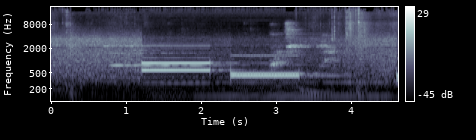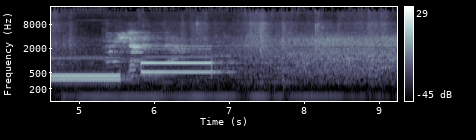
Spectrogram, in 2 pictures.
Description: Aircraft SELCAL, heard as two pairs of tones, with room echo and the noise inside a lift. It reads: GL-DE BD-FL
